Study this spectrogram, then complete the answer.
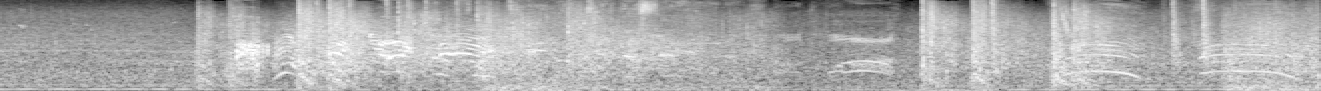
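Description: Explosions and gunfire crack and boom nearby.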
